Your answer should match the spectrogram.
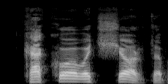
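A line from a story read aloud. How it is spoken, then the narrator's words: Growled. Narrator (Russian): прорычал я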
